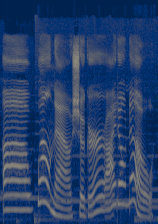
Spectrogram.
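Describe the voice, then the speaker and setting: A big, cheerful, doting storybook father, as a woman narrator plays him. He talks in a hearty, folksy way with lively swings and unhurried pace over music. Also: high-pitched, voice pushed up, heavily acted. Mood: hesitant. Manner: hearty, folksy, mock-stern. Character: large, cheerful, doting Southern father, indulgent.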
